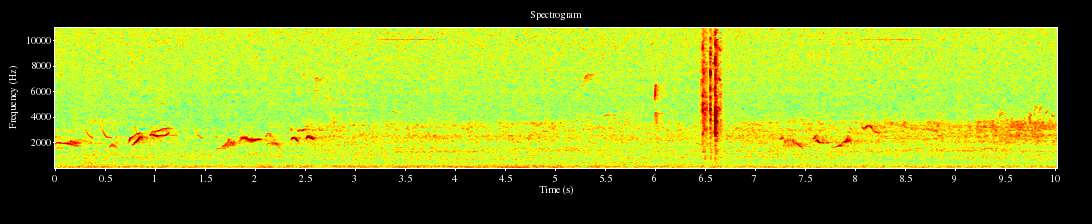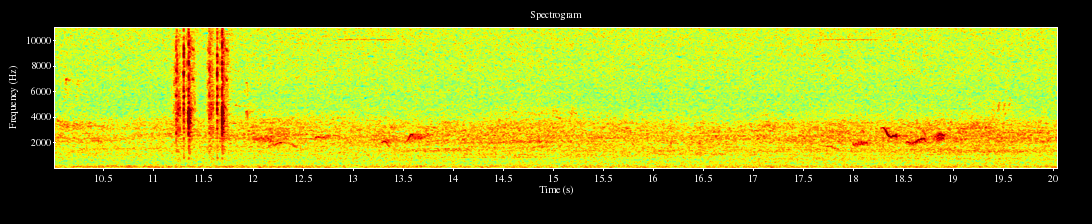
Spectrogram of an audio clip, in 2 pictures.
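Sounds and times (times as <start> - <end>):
birds chirping: 5.5 - 8.4, 11.2 - 13.8
sharp click: 6.4 - 6.7, 11.2 - 11.8.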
